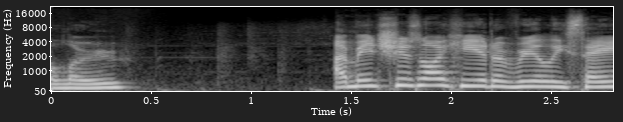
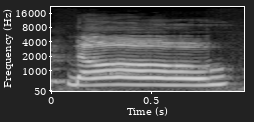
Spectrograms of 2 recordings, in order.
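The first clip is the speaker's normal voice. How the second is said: usual speaking voice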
